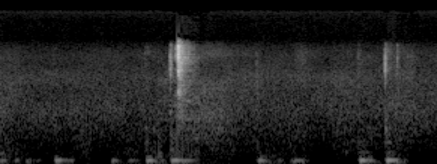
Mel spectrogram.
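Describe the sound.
Keys clicking on a computer keyboard as a few short words are typed, with many faint, irregular taps spaced by brief pauses and one slightly sharper click.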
